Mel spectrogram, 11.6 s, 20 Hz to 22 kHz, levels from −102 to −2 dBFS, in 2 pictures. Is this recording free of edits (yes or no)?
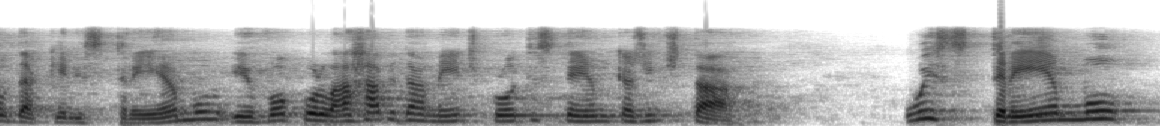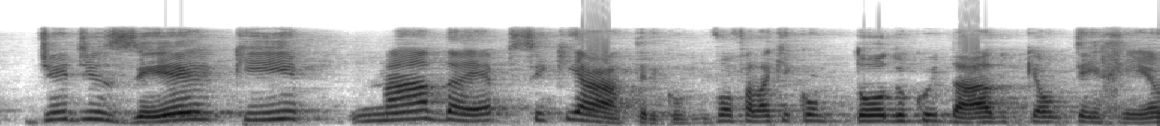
yes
